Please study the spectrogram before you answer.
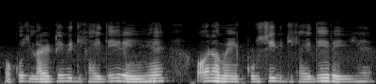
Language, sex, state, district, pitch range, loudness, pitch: Hindi, male, Uttar Pradesh, Shamli, 130-145 Hz, -19 LUFS, 135 Hz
